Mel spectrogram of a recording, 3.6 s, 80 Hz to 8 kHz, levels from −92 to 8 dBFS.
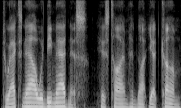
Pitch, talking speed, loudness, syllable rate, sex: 105 Hz, 200 wpm, -16 LUFS, 3.9 syllables/s, male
